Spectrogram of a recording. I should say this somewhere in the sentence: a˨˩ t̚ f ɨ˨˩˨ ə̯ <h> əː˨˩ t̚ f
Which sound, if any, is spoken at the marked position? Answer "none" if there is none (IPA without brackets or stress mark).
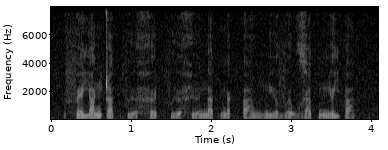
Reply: h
